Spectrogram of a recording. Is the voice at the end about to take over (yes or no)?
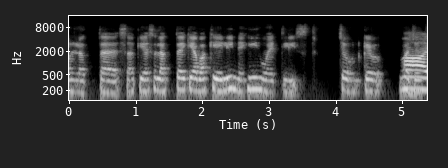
yes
